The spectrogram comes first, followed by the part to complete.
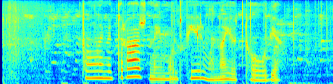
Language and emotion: Russian, sad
